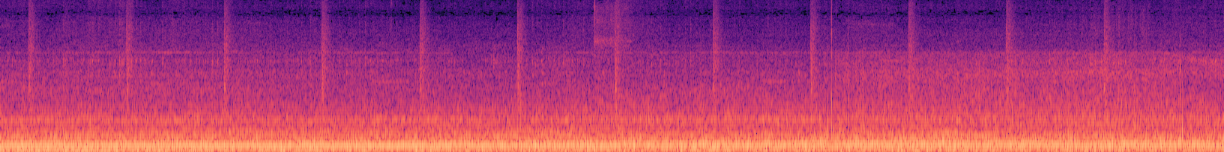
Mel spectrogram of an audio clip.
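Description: Moving passenger train heard from inside the carriage: a steady low drone and rumble from the engine and running gear, with light regular clicks about every second and a quarter from the wheels.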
